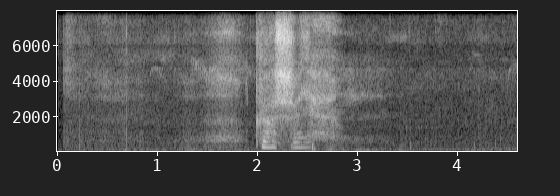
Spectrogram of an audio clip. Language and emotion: Russian, sad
